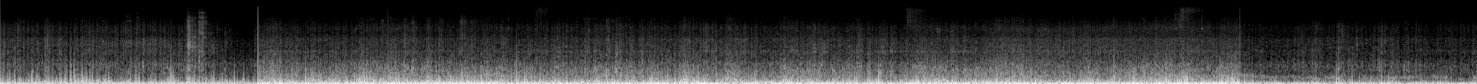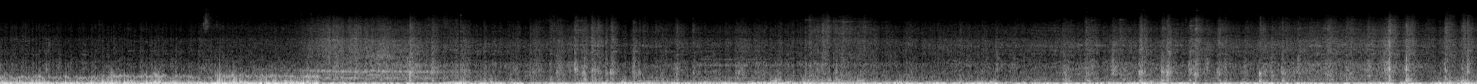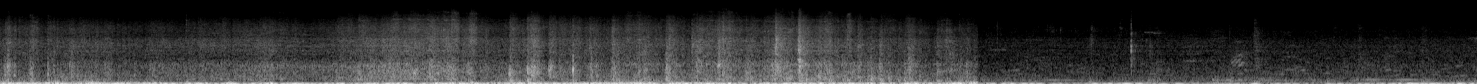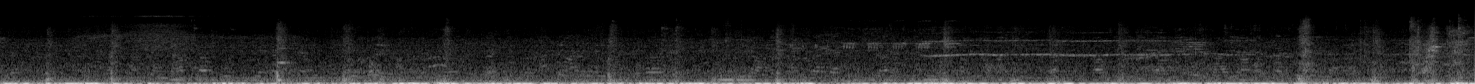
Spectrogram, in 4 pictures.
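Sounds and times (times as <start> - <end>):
train coach rumbling on rails: 0.0 - 59.0.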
